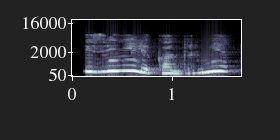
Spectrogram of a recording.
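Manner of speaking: ordinary delivery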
